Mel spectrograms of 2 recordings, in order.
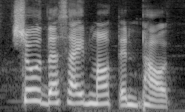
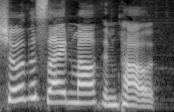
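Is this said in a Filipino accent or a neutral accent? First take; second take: Filipino; neutral. First: It is said with a Filipino accent. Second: It is said without a Filipino accent.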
